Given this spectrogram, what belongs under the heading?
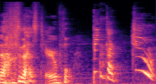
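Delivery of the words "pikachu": very high-pitched squealing voice. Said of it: "I gotta give it a Pikachu voice".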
